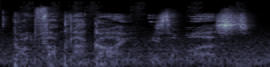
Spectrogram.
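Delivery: hushed whisper of contempt; whispered curse. Real, not acted. Cursing rival Vashnar under his breath, whispering. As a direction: whisper it like a private grudge.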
